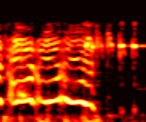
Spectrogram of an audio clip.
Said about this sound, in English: Was that an eagle? Oh, there you go. Okay, I like it. I like it. That's the sound my... It's a bald eagle.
